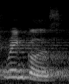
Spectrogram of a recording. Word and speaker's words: wrinkles: W-R-I-N-K-L-E-S, wrinkles. Wrinkles, you only pronounce the word wrinkles. The word W will be silent.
